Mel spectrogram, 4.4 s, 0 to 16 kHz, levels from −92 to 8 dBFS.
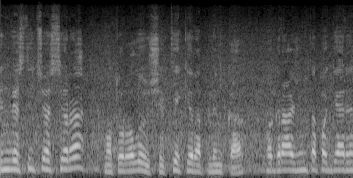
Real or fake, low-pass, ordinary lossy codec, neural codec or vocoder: real; 14.4 kHz; Opus, 64 kbps; none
